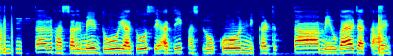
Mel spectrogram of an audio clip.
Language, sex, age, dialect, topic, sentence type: Hindi, female, 18-24, Marwari Dhudhari, agriculture, statement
